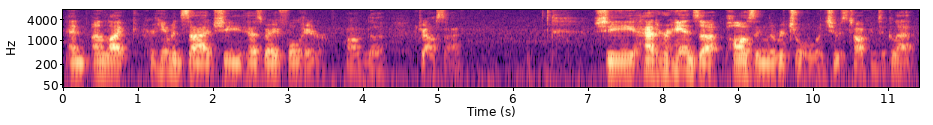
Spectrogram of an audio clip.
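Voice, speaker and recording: A man narrating a tabletop game as game master, improvising haltingly as he searches for descriptive words. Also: medium pitch, fairly even intonation, a bit bright, recorded from a distance, slight background noise, poor audio.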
